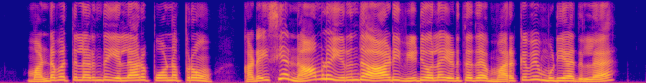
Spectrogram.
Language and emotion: Tamil, happy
